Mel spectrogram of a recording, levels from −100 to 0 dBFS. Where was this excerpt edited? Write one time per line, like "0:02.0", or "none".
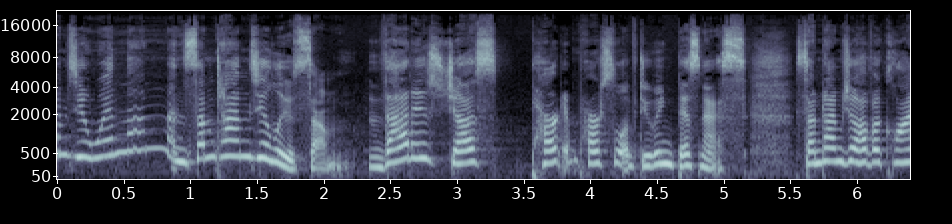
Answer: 0:02.3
